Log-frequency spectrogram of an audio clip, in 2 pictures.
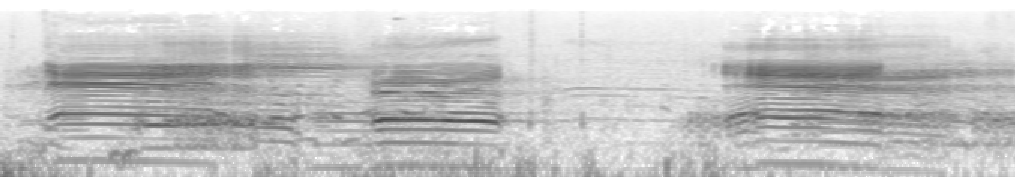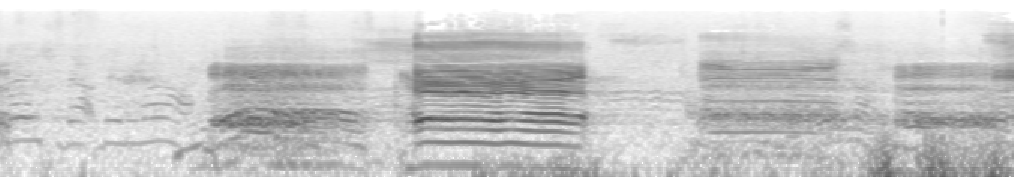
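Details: Pair of orphaned lambs, rejected by their mother, fed by a sheepdog mother on a sheep farm; repeated quavering bleats come in bursts every couple of seconds, some overlapping, with human speech mixed in.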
